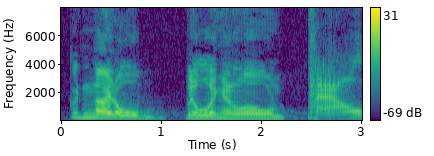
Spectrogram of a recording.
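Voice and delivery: booming, slow, drawn-out stage projection. Asked to perform the line as in the show: Uncle Billy line in character. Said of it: "say it like you would have in the show".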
